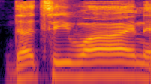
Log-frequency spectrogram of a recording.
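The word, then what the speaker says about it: Dutty Wine: When you learn how to dirty wine, I'm saying it right? – Dutty wine and do all that shit,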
